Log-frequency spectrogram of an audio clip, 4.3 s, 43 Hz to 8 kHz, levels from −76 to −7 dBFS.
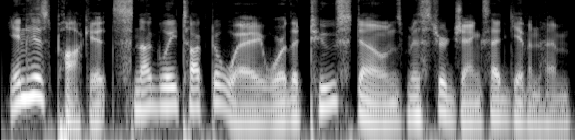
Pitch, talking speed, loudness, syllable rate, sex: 105 Hz, 210 wpm, -19 LUFS, 5.3 syllables/s, male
